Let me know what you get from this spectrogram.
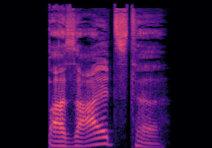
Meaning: inflection of basal: 1. strong/mixed nominative/accusative feminine singular superlative degree 2. strong nominative/accusative plural superlative degree
- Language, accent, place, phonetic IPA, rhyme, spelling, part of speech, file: German, Germany, Berlin, [baˈzaːlstə], -aːlstə, basalste, adjective, De-basalste.ogg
